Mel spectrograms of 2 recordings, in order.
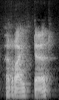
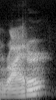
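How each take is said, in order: First: It is said in an Indian accent. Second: It is said in an American accent. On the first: "The Indian accent would be a writer" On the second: "And the American accent would be brilliant writer"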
